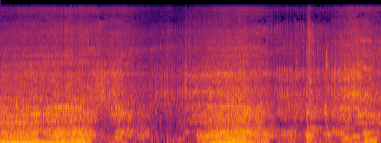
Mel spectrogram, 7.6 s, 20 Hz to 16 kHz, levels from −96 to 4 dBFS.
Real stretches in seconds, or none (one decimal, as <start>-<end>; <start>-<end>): 0.0-7.6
